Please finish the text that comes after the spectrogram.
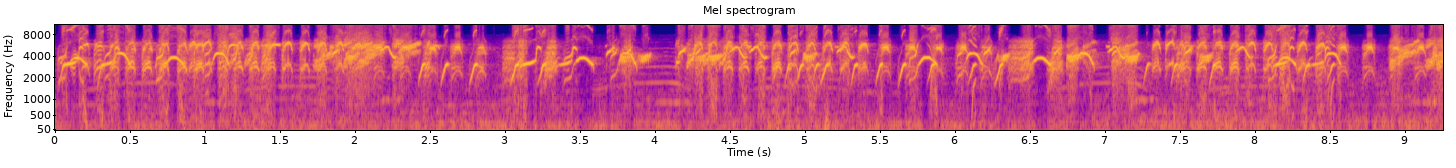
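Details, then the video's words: Green leafbird (cucak ijo), a natural song recording used as a lure to prompt other birds to sing: a fast, unbroken stream of high chirps, whistled slurs and chattering notes, busy and varied, full of mimicry. "Cucak ijo suara alam suara asli"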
